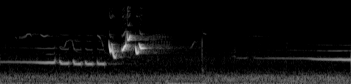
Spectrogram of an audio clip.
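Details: Bush warbler on Oeyeondo island, Boryeong, Korea, in early May 2023: a low wavering whistle swells into one sharp bright flourish, followed by a faint long even whistle, with steady low background rumble.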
